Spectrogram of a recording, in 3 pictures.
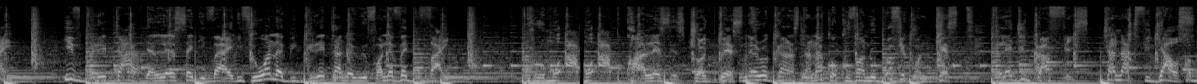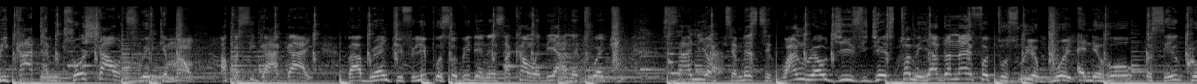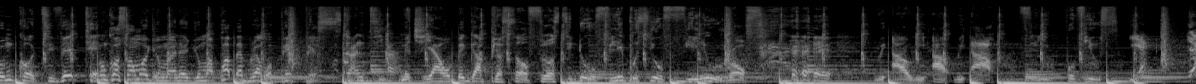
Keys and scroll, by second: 11.5 ctrl+0, 35.8 ctrl+-.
